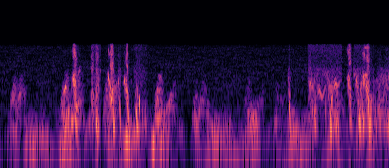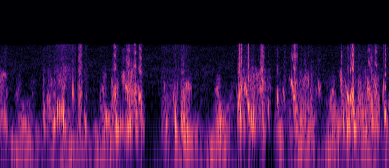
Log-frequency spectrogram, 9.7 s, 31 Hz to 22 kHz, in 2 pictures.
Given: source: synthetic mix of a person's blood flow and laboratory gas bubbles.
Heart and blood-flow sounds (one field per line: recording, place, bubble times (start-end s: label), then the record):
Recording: Doppler ultrasound of blood flow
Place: precordium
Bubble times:
0.88-1.02 s: bubbles
1.13-1.26 s: bubbles
1.32-1.85 s: bubbles
3.60-3.67 s: bubbles
3.85-4.27 s: bubbles
4.33-4.97 s: bubbles
5.39-5.96 s: bubbles
6.24-6.68 s: bubbles
6.88-7.27 s: bubbles
7.80-8.27 s: bubbles
8.30-8.44 s: bubbles
8.47-8.88 s: bubbles
9.09-9.73 s: bubbles
From the record:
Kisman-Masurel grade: 332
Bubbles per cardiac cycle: rolling drumbeat, 9 or more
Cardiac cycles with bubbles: 50 to 99%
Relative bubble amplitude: moderate (0.250 to 0.450)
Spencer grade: 3 (all of the cardiac periods contain showers or single bubble signals, but not dominating or overriding the cardiac motion signals)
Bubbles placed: only in the low amplitude regions of the cardiac cycle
